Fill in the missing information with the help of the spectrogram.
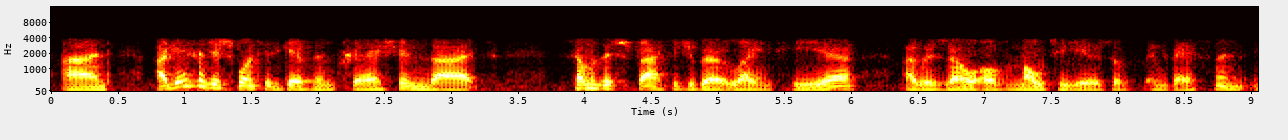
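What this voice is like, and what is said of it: Speaker's own noticeable accent. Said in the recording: “persevering with my accent”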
